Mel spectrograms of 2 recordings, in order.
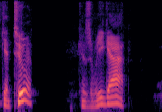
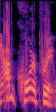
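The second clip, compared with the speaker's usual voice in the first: raised, indignant claim; mock scream; 6 semitones higher, 3 dB louder than usual. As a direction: scream it like a caught employee. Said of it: "the guy at Subway screaming".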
